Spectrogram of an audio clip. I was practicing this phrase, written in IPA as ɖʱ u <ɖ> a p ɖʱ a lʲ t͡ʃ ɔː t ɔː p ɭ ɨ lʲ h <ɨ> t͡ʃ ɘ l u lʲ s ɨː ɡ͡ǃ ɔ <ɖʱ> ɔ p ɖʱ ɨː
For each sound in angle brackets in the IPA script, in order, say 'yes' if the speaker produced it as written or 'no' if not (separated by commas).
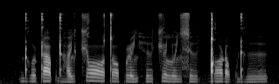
no, no, no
